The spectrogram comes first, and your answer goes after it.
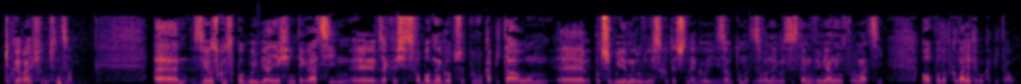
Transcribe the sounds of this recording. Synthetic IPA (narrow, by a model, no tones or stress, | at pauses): d͡ʑɛ̃ŋkujɛpaɲipʂɛvɔd̪ɲit͡ʂɔnt̪sa | vzvʲjɔ̃skuspɔɡwɛmbʲjaɲɛmɕɛint̪ɛɡɾat̪sʲjivzakɾɛɕɛsfɔbɔd̪nɛɡɔpʂɛpwɘvukapʲit̪awu | pɔtʂɛbujɛmɘɾuvɲɛʂskut̪ɛt͡ʂnɛɡɔizawt̪ɔmat̪ɘzɔvanɛɡɔsɘ̥st̪ɛmuvɘmʲjanɘinfɔɾmat̪sʲjiɔpɔd̪at̪̚kɔvaɲut̪ɛɡɔkapʲit̪a̰wṵ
